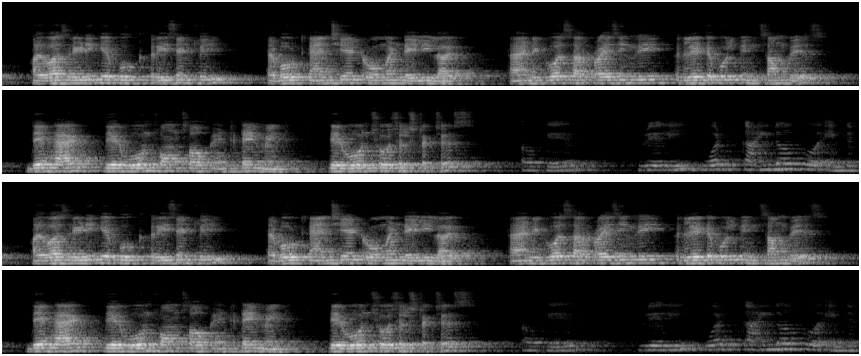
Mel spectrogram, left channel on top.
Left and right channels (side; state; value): both; normal; correlation 0.87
